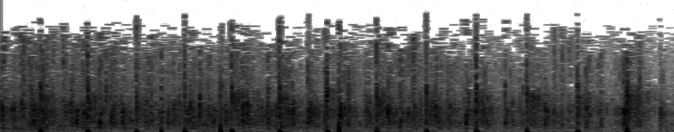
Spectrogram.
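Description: An audience gives a warm clap offering during a morning service, a dense wash of many hands clapping with some strong, steady claps standing out, sustained throughout without talk.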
